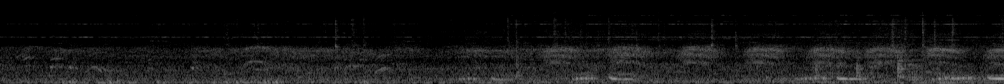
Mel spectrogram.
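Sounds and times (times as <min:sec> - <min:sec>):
pigeons cooing: 0:03.6 - 0:10.0.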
